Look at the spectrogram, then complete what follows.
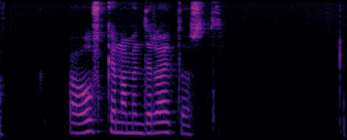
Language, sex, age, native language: Icelandic, male, 10, Icelandic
